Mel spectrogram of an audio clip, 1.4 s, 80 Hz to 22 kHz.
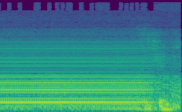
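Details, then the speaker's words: Vintage 1970 Pontiac AM/FM "red dot" stereo radio on a bench test, AM band: steady buzzing hum with overtones on weak AM signal, blamed on the steel building, with FM unaffected. AM reception buzz; the radio itself is fine. "you'll hear kind of a buzzing in the radio on am and that's the steel building unfortunately"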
